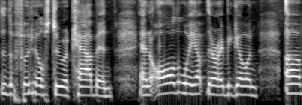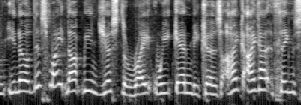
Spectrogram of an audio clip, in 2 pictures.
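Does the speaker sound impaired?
Yes: cleft palate; unable to speak as young child due to palate hole, surgeries gave ability to speak.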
